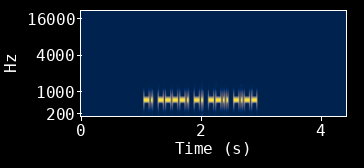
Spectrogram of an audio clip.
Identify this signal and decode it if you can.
Morse code, heard as a keyed tone, about 40 wpm, 700 Hz. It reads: N9NZY
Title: USA Call Signs - 5 Characters - 40wpm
